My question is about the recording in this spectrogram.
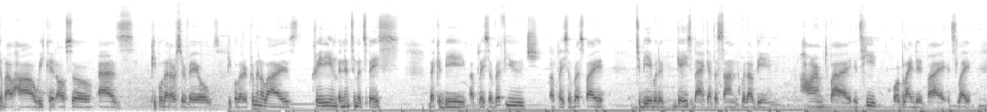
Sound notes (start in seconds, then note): none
